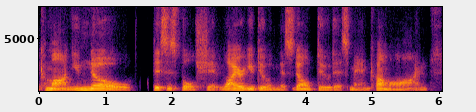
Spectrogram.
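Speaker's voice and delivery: acted, mock impassioned, passionate pleading. Describing how a character would plead with a guy, acting out an impassioned plea. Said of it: "make a very impassioned plea".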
